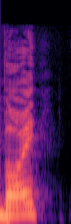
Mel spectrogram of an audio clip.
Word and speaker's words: Gborie: Speaking of David Bory. David Bory. – Hey. – Cool Guy Joke 77 on Instagram. The yes. G is silent on Twitter.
